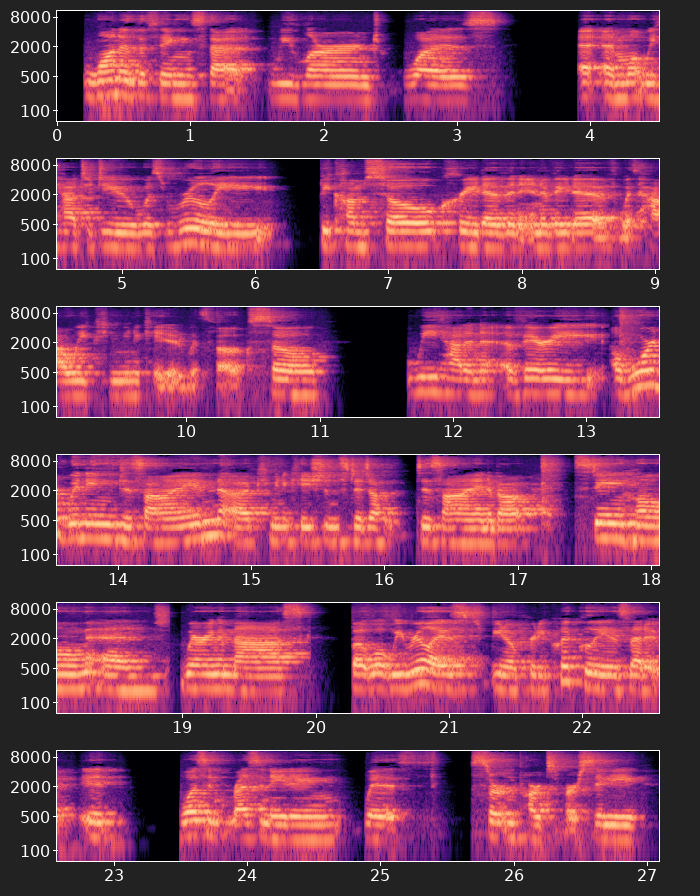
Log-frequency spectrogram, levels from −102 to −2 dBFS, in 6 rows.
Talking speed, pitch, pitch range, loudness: 145 wpm, 180 Hz, 170-195 Hz, -17 LUFS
